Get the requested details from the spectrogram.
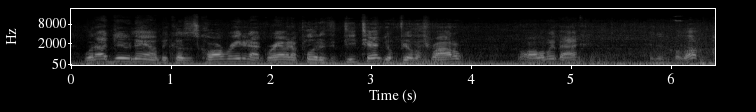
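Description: A man's very deep, low pitch at a very fast pace and fairly even intonation, with noticeable background noise. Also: dry sound with no echo. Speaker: flight instructor. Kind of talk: instruction. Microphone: headset.

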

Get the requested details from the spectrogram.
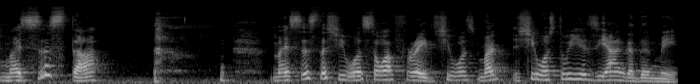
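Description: In an Italian accent, a woman talks at a fairly slow pace with lively intonation and long, frequent pauses. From Italy. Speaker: World War II orphanage survivor; interviewee. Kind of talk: oral history interview answer. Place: home room. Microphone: lapel.

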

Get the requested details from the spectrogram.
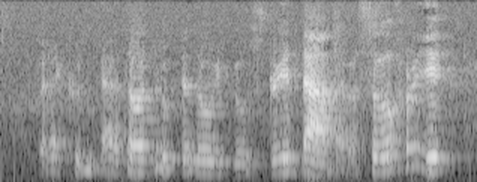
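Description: A woman with an American accent at a fairly high pitch and moderate pace, with light background noise and audible room echo. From Eastern Pennsylvania, USA. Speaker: great grandmother interviewee. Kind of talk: oral history interview answer. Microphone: old recording.

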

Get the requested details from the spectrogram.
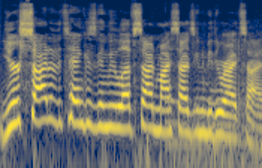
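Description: Over clear background noise, the speech races at a very fast pace with lively intonation. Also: woman, high pitch for a woman.

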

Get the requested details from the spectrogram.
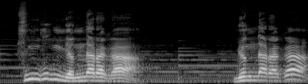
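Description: Music plays in the background while a man talks very slowly. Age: old. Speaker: village elder, great-grandson of a local independence figure. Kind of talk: interview answer.

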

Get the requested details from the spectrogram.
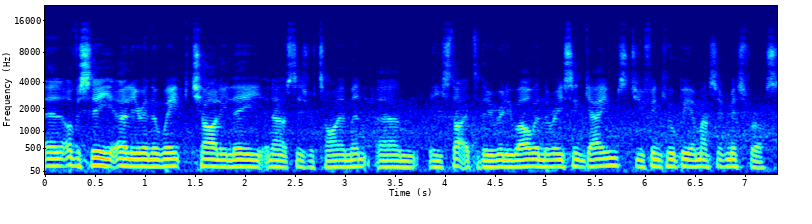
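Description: A man talks at a fast pace with few pauses and little pitch movement. His voice is medium in pitch with a dark, mellow tone.

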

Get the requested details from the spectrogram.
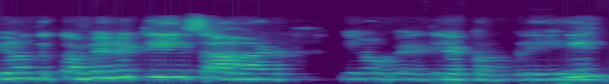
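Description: A woman speaks with an Indian accent. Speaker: NGO leader. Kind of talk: panel discussion.

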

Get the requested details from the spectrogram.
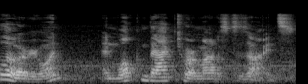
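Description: Light noise sits in the background. Over it, a man talks at a moderate speed. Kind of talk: tutorial. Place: workshop.

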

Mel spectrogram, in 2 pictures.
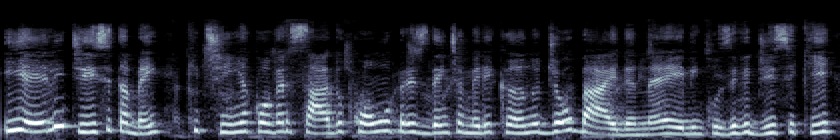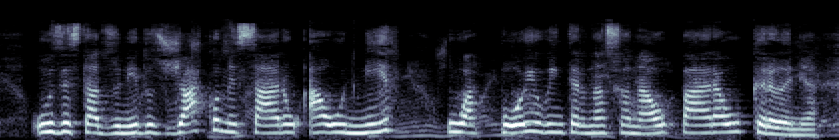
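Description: Somewhat breathy and very even in loudness, a woman speaks at a moderate pace in a fairly high pitch with ordinary pitch variation. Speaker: foreign correspondent. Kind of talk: live TV news report. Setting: live link from New York. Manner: formal, steady, detailed.

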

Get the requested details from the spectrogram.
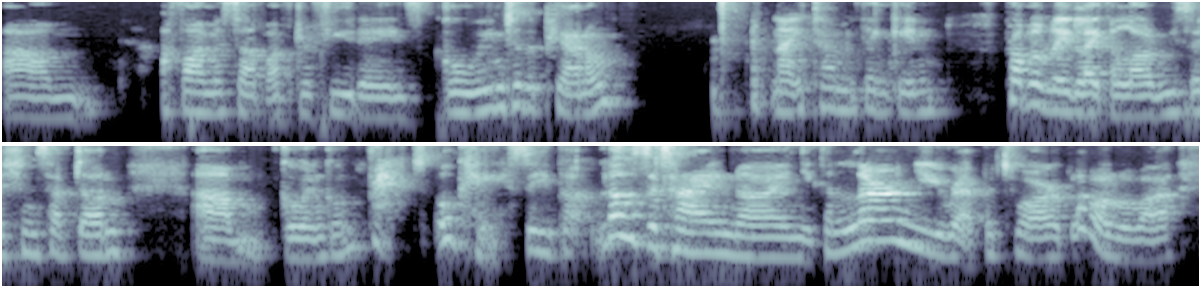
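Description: A woman with a Derry accent, a fairly low pitch, a somewhat breathy voice, lively intonation and a fairly quick pace, over a quiet background. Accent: Northern Irish (Derry). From Northern Ireland, Derry. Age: 40s. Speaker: concert pianist. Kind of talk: casual chat. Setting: video call. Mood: reflective, personal, open. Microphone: video call.

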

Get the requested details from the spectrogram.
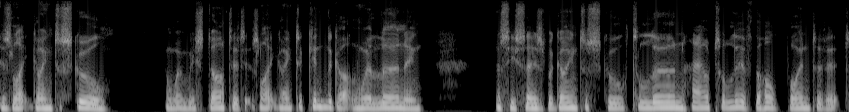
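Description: A man's dark, mellow tone at a fairly slow pace, with fairly even intonation, dry sound with no echo and a quiet background. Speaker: religious teacher or study leader. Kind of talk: religious teaching talk. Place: home room. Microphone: headset.

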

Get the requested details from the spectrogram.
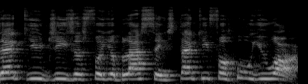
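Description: A woman with a high pitch speaks in a monotone, flat intonation over a quiet background. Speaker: evangelist preacher. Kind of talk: fervent prayer; sermon. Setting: online video to viewers. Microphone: webcam.

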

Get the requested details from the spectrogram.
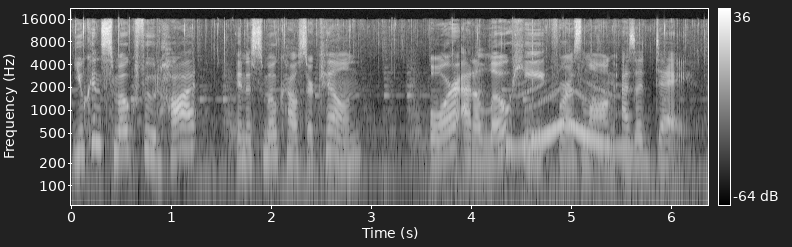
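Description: Over music in the background, a woman speaks at a moderate pace with a fairly high pitch, lively intonation and very even loudness. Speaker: narrator. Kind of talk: educational narration.

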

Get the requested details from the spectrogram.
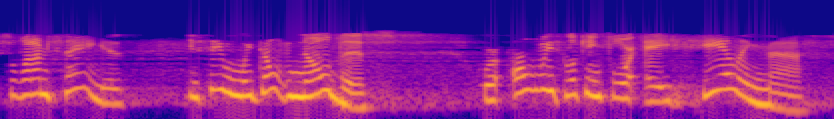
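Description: Over music in the background, a speaker with an American accent swings very widely in pitch and leaves long, frequent pauses. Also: woman, high pitch for a woman, moderate pace. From US Northeast, Brooklyn, New York. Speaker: speaker on spiritual deliverance. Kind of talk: testimony. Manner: authoritative.

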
